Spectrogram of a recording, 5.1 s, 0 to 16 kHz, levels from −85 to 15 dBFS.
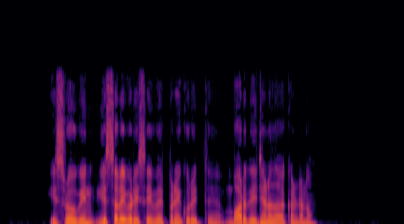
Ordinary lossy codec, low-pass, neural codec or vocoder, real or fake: none; 10.8 kHz; codec, 24 kHz, 0.9 kbps, WavTokenizer, medium speech release version 2; fake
